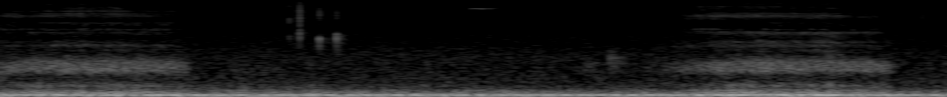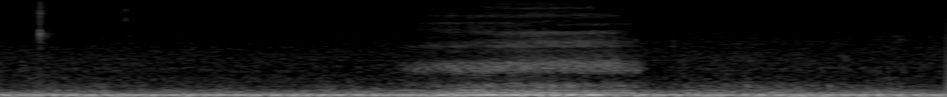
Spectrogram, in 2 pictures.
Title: Snoring Border Collie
